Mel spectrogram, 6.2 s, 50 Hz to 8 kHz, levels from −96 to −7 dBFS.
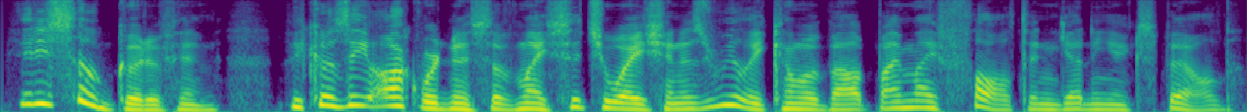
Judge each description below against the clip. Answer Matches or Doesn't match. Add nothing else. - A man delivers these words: Matches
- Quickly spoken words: Matches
